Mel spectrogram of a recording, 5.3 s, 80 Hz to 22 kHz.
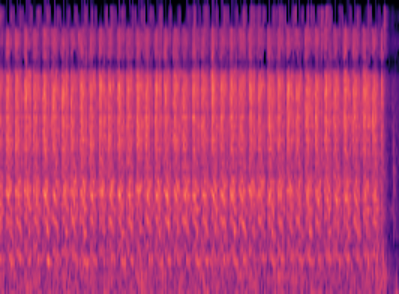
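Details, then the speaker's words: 1970 early T2 Bay Window VW campervan, just-reinstalled engine: starter churns about four beats a second for five seconds without catching. Owners suspect lack of fuel, with fuel possibly now in the filter, or spark plugs; cranks but won't start. "okay um I think it might be a lack of fuel or we got fuel in there now in the filter we could check the spark plugs are all it's turning but"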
